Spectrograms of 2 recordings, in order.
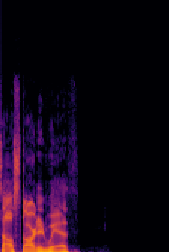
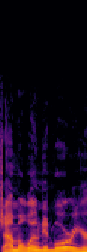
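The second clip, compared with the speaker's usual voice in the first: higher, slow, drawn-out mocking whine; mock complaining; 9 semitones higher than usual. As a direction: mimic a complainer, stretched out and higher. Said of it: "his complaining the whole time".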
